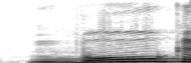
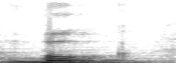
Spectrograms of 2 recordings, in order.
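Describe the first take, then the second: First: "बुक" with the oo drawn out, like "boook"; wrong long oo. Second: "बुक" with a short, quick oo; correct short oo. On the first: Teacher showing how not to read book, long drawn-out "बुक". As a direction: stretch the vowel in "बुक". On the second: Teacher correcting the long reading of book, short "बुक". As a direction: cut the vowel in "बुक" short. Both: Shown as a demonstration. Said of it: "बुक नहीं होगा".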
